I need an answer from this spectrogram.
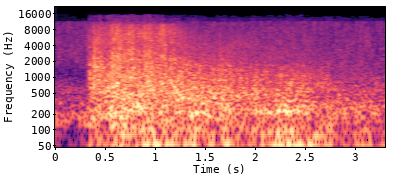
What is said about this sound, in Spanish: Este desequilibrio se puede percibir por medio de la transferencia de electricidad en forma de rayo y también por los fenómenos de expansión y contracción en forma de sonido, como un trueno.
